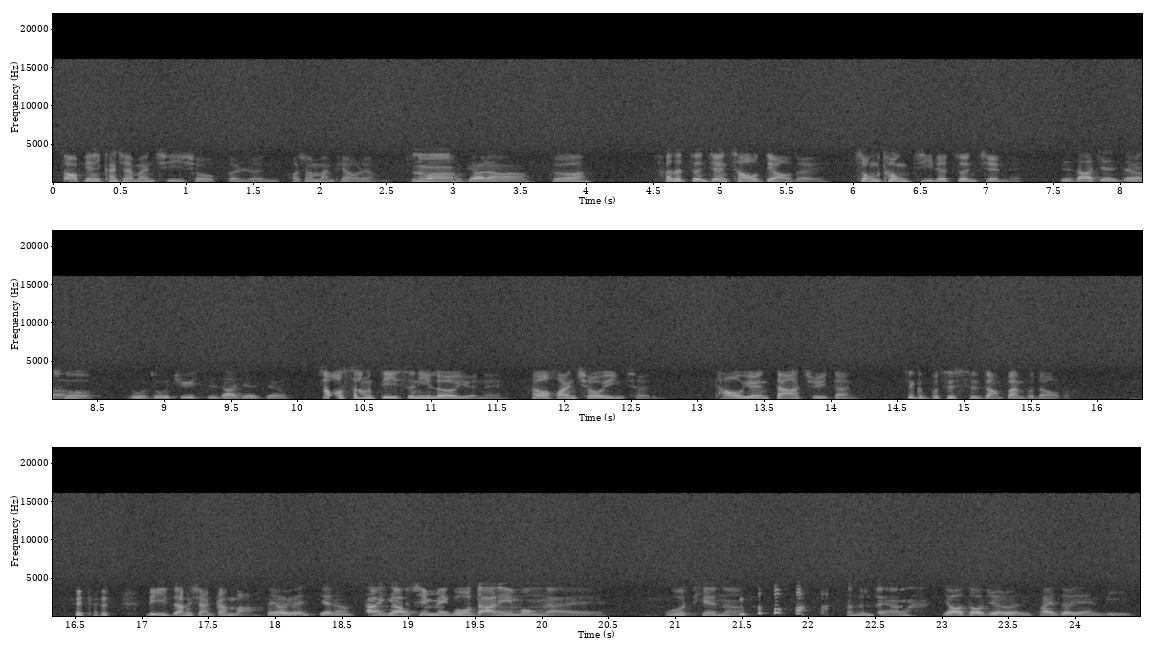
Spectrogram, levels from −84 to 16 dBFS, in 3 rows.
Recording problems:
high frequencies cut off; severe; nothing above 4 kHz
hiss; noticeable; throughout; 10 dB below the speech

